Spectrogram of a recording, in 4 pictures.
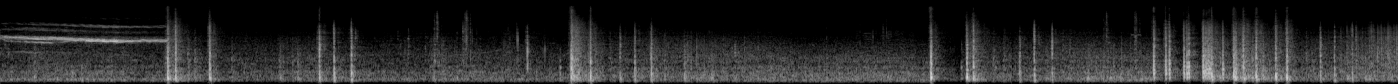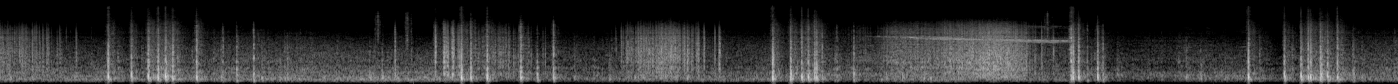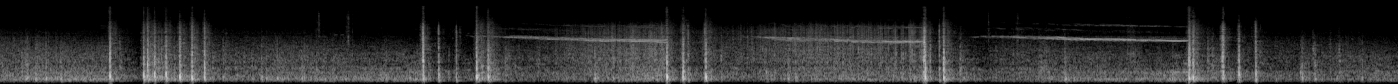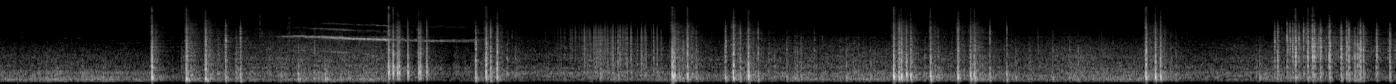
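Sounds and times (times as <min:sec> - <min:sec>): fireworks whistles falling in pitch: 0:00.0 - 0:01.9, 0:22.6 - 0:24.8, 0:32.5 - 0:34.8, 0:35.4 - 0:40.1, 0:44.7 - 0:46.9
fireworks bangs and crackles: 0:00.0 - 0:55.9.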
